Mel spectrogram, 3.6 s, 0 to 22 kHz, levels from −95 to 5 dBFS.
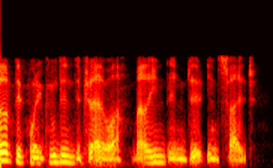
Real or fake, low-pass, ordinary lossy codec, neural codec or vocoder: fake; 5.4 kHz; none; autoencoder, 44.1 kHz, a latent of 192 numbers a frame, MeloTTS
